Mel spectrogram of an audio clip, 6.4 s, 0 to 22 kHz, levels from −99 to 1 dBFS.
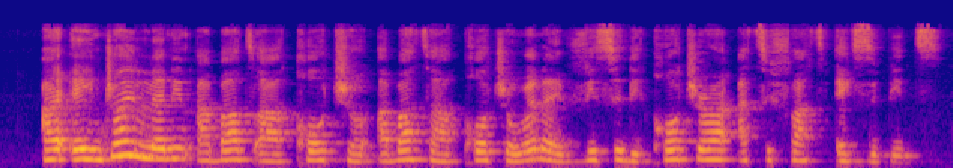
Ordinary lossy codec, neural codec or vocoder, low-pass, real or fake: Opus, 32 kbps; none; 10.8 kHz; real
